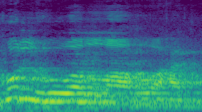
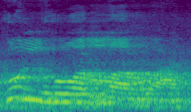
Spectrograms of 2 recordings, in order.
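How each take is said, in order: Both takes have the same delivery.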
